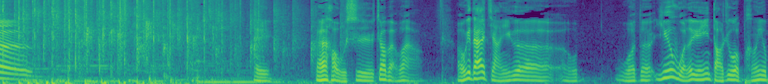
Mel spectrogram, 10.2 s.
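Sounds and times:
audience applause: 0.0s - 4.8s
speech: 3.4s - 10.2s.

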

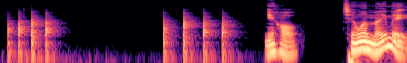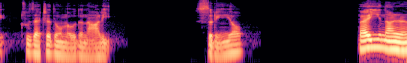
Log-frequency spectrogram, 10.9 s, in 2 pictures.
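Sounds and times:
knocking on a door: 0.0s - 0.9s, 2.2s - 3.2s
speech: 3.6s - 4.0s, 4.6s - 7.0s, 8.0s - 8.8s, 10.2s - 10.8s.

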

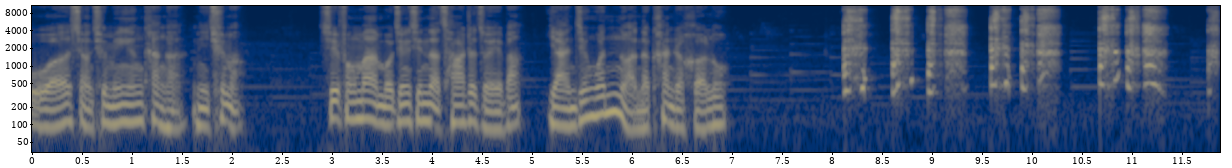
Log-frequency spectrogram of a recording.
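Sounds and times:
speech: 0.2s - 2.2s, 2.9s - 7.0s
person coughing after choking on soy milk: 8.2s - 11.8s
wheezy gasps: 8.2s - 11.8s.

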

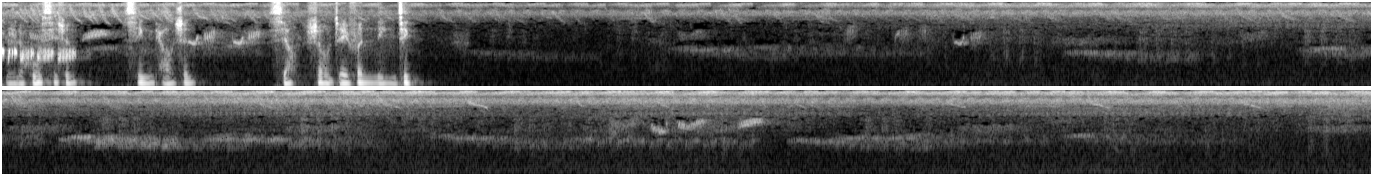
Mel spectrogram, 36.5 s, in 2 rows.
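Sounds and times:
birds calling: 0.0s - 5.6s
night insects chirping: 0.0s - 36.4s
speech: 0.3s - 2.7s, 3.6s - 5.6s.

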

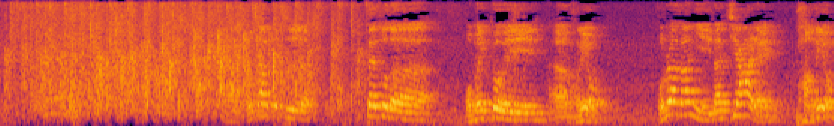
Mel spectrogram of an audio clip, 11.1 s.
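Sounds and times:
audience applause: 0.0s - 5.0s
speech: 3.3s - 4.3s, 4.9s - 8.1s, 8.8s - 11.1s.

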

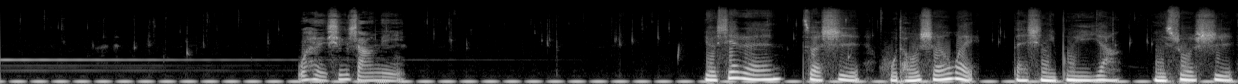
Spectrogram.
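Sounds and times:
speech: 0.0s - 4.2s, 7.0s - 12.3s
alpha wave binaural beat tone: 0.0s - 12.3s
faint high hum: 0.0s - 12.3s.

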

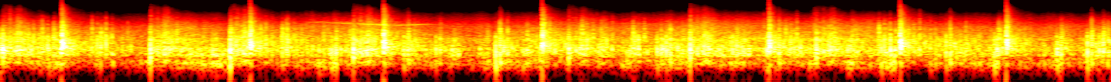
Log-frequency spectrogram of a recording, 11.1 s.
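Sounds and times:
fireworks and firecrackers: 0.0s - 11.1s
rising and falling whistling tone: 3.0s - 4.4s.

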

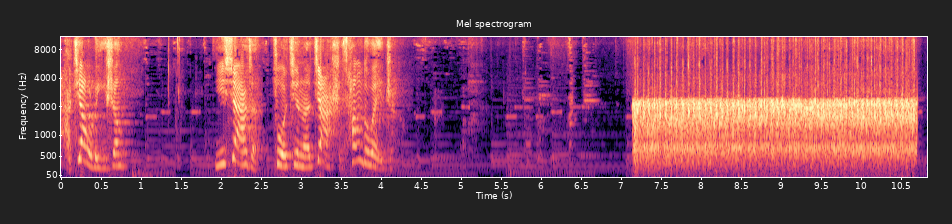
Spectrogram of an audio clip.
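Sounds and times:
speech: 0.1s - 1.0s, 1.9s - 4.3s
helicopter engine: 7.2s - 10.8s.

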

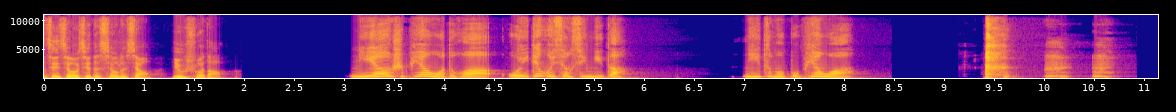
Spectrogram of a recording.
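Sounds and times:
speech: 0.0s - 1.8s, 3.1s - 5.9s, 7.0s - 8.1s, 9.6s - 10.7s
soft cough at a classroom door: 9.4s - 10.8s.

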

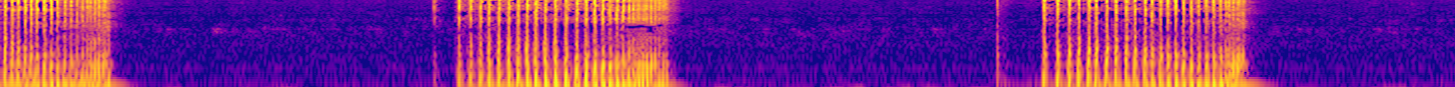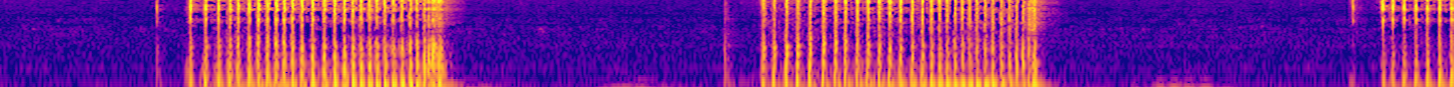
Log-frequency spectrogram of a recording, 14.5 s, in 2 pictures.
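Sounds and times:
rasping scratchy bursts of a strange material: 0.0s - 0.6s, 2.2s - 3.4s, 5.2s - 6.4s, 8.2s - 9.6s, 11.0s - 12.6s, 14.1s - 14.5s
faint low hum: 0.0s - 14.5s.

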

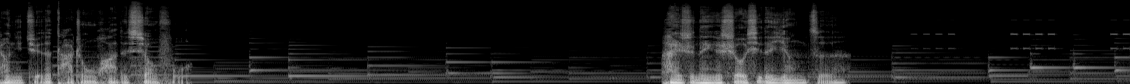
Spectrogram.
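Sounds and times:
speech: 0.2s - 1.9s, 6.7s - 8.6s
alarm clock ringing: 9.1s - 11.2s.

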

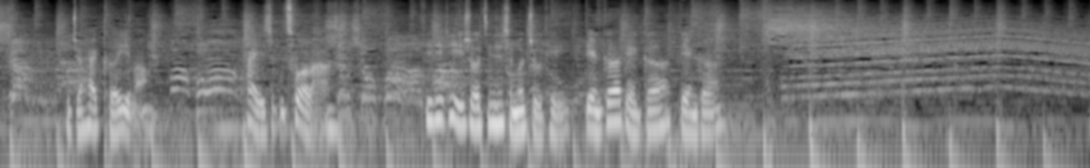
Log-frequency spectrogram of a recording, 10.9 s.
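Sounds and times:
speech: 0.1s - 1.8s, 2.5s - 7.4s
fire engine siren: 7.7s - 10.8s.

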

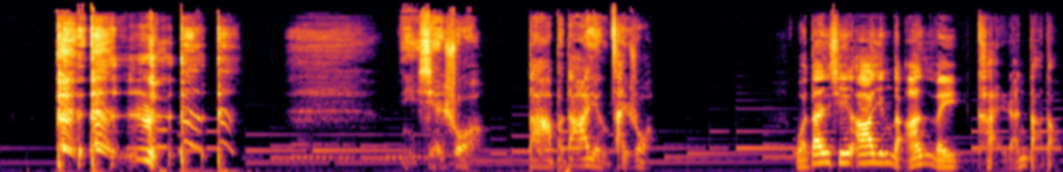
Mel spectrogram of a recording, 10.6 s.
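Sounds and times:
rough throaty coughs: 0.6s - 2.4s
speech: 0.8s - 1.9s, 4.3s - 6.6s, 7.9s - 10.6s.

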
